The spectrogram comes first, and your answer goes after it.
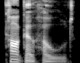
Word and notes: cargo hold: British English

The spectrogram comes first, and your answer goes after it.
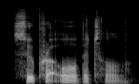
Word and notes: supraorbital: British English

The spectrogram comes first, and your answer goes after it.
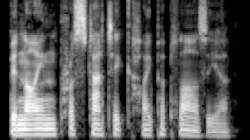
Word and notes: benign prostatic hyperplasia: British English

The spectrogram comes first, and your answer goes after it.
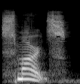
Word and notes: smarts: American English

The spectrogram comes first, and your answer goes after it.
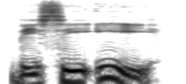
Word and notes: bce: American English

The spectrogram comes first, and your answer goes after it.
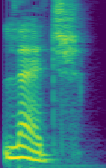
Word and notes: ledge: British English

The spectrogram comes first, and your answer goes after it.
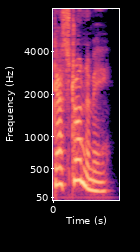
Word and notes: gastronomy: British English

